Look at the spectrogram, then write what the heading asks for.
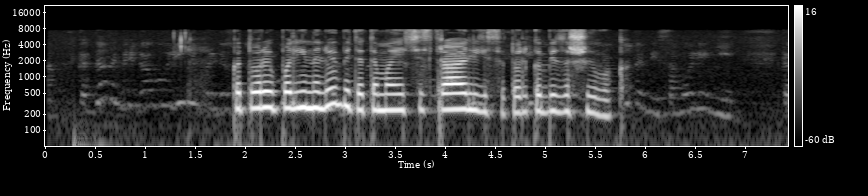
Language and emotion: Russian, neutral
